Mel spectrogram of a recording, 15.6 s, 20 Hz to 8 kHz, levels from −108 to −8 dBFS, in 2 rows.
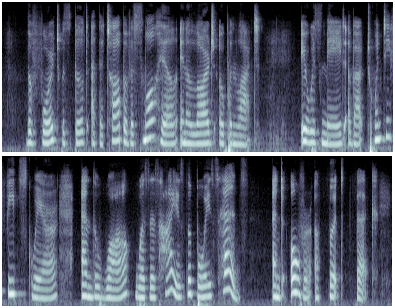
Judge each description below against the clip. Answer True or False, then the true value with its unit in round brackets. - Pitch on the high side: True (210 Hz)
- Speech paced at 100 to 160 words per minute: True (145 wpm)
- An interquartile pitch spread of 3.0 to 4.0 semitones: False (4.8 semitones)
